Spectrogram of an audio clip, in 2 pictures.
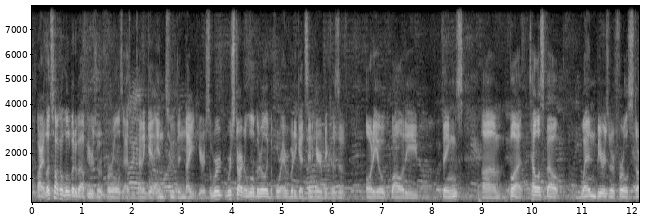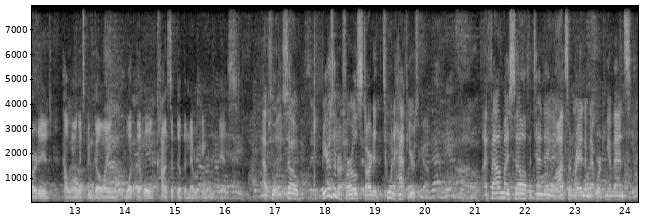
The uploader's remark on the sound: The Morning Spotlight podcast records live from the Beers and Referrals Networking Palooza on August 4th 2021. The event was held at HOPS Craft Beer and Wine Bar in Morristown, NJ.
